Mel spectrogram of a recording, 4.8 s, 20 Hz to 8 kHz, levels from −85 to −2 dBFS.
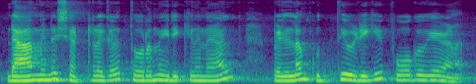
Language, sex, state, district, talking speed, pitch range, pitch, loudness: Malayalam, male, Kerala, Kollam, 100 wpm, 160-185 Hz, 165 Hz, -18 LUFS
